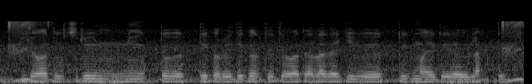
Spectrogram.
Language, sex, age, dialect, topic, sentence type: Marathi, male, 18-24, Varhadi, banking, statement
